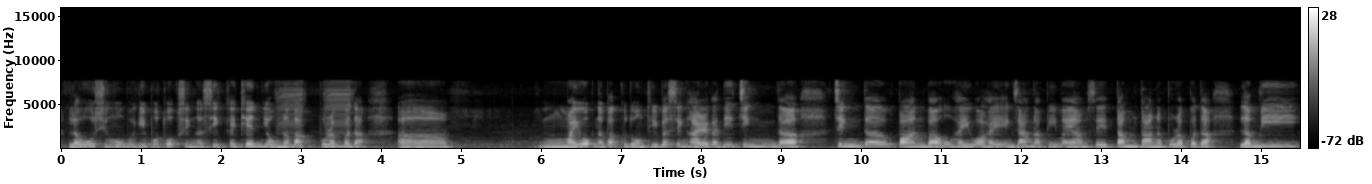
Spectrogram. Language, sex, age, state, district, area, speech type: Manipuri, female, 45-60, Manipur, Imphal West, urban, spontaneous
